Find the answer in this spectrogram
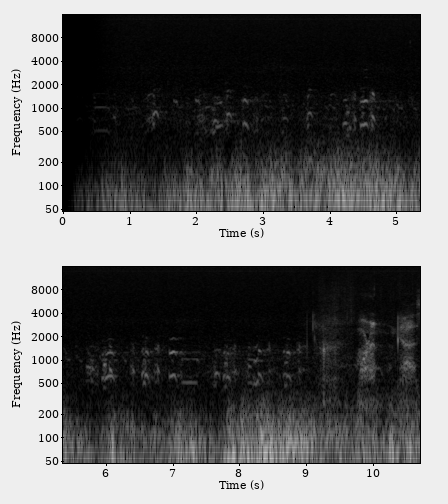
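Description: A flock of geese honking, with many short calls overlapping, over a steady low rumble.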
